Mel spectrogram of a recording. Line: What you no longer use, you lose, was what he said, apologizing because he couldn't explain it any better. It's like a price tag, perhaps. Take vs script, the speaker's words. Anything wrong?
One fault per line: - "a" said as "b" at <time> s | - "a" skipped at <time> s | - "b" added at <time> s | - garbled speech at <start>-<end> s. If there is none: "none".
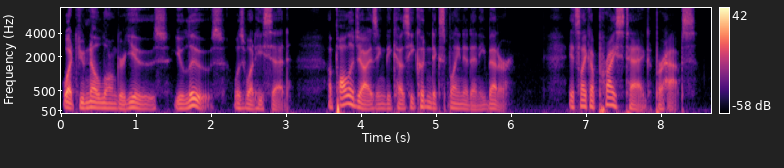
none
